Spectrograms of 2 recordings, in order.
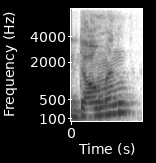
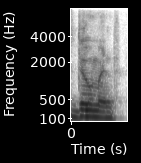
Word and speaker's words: Doomen: and it feels correct it's actually doen but in English it's dooman I it completely makes sense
